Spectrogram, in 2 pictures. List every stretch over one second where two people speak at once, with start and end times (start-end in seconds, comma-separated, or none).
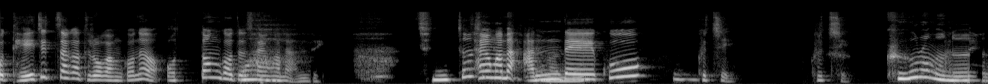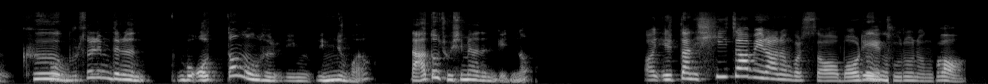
4.7-6.0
